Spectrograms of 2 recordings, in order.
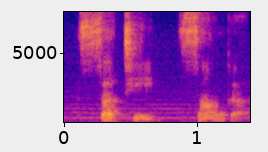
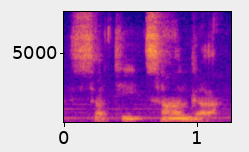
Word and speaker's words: Sati Sangha: I believe the name is Sati Sangha. Did I pronounce that correctly? Kind of. I'll tell you a little more. I have a nonprofit organization called Sati Sangha. Sati Sangha.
